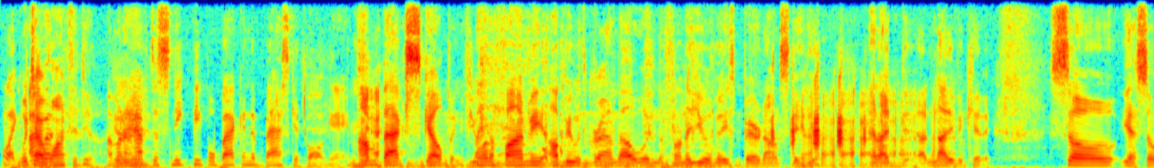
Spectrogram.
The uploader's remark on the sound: ATC Fest Live From Phoenix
